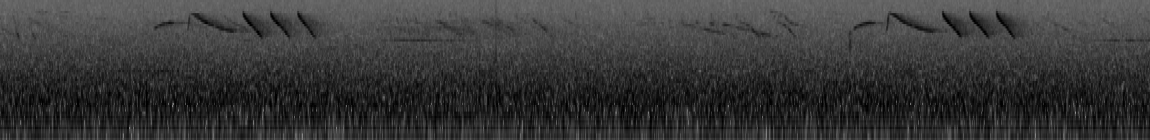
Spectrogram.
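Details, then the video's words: Birds singing at dawn in the countryside: faint, high, sharply descending whistled notes in quick clusters of three or four, heard twice about seven seconds apart, with soft scattered chirps between them over a steady background hiss. "canto de las abes"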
